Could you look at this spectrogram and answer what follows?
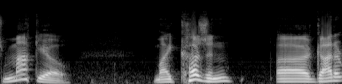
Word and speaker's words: Macchio: before the beach kristen christian macchio yeah not machio ralph has it wrong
